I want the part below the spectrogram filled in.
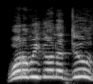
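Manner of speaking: pitched high and loud in alarm; panicked priests asking each other; alarmed question. A narrator's reading. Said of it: "they asked each other".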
